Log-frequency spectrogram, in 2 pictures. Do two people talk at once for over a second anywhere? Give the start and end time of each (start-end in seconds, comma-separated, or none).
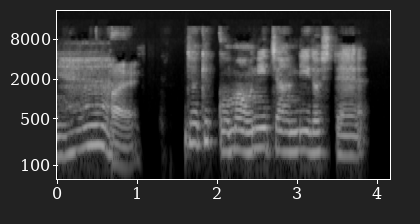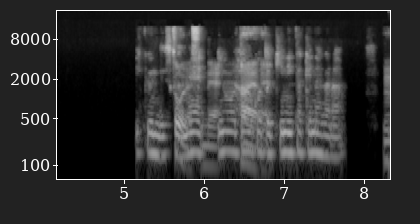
5.6-6.9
